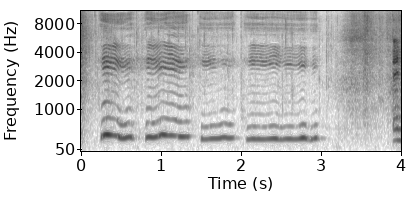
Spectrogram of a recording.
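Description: A girl humming a short four-note tune, the last two notes lower and the last held longest, with a short laugh at the very end.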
